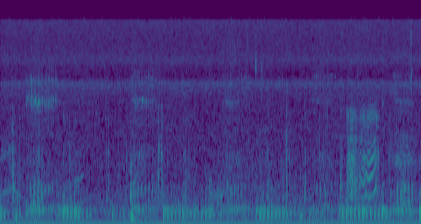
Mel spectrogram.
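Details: Abyssinian kittens at nine days old purr in a low, pulsing rumble in short bursts, with one faint high mew near the end.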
